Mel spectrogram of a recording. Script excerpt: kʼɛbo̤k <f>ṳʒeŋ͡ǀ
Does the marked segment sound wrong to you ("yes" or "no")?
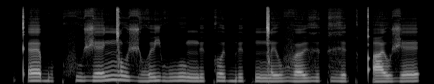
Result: no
